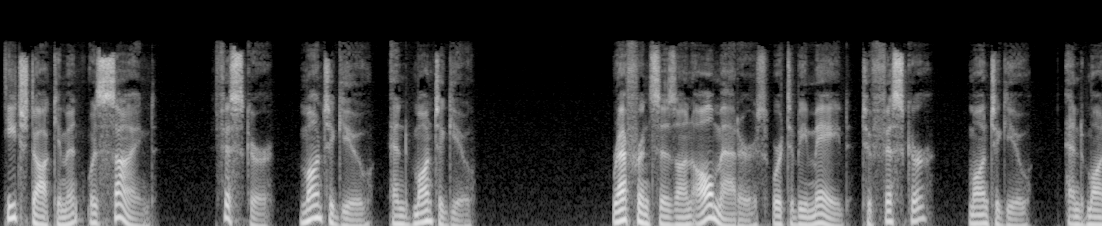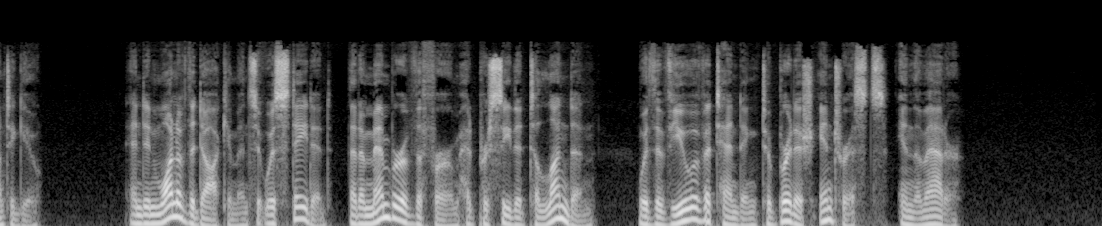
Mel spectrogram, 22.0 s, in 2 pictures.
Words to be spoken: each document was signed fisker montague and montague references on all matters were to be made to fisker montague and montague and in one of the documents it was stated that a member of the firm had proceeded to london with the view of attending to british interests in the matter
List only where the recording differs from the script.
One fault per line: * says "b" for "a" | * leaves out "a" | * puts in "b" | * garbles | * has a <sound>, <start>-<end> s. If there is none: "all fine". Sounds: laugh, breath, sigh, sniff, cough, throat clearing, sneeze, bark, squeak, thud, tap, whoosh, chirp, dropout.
all fine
